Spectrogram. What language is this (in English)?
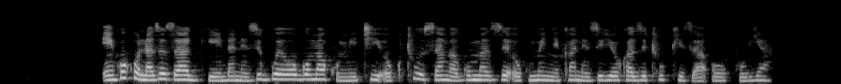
Ganda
